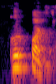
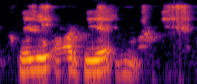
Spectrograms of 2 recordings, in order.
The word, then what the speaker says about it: Kurpad: Kurpat, have I pronounced your name correctly? Kurpad. Mr. Kurpat. Kurpad. That's perfect.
